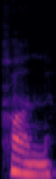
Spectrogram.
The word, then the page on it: hun: American English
